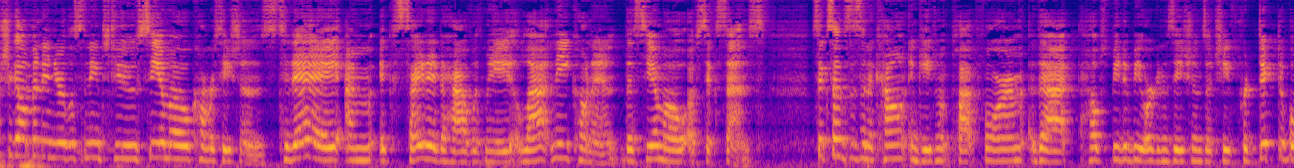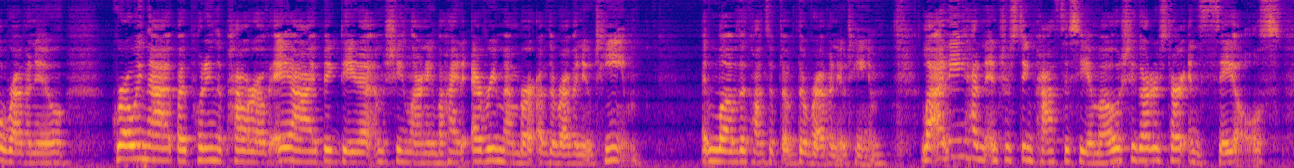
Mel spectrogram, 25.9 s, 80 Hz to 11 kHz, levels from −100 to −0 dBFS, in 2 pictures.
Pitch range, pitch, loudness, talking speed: 215-255 Hz, 230 Hz, -23 LUFS, 175 wpm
